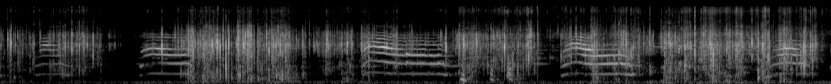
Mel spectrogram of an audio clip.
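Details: A Persian cat called Princess meows repeatedly indoors: a series of rich harmonic meows, some rising then falling, spaced about every one to two seconds, with soft rustling and broadband noise between them.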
